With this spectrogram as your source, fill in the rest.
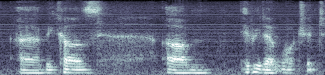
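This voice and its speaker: Amid noticeable background noise, a man with a British accent speaks at medium pitch. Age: 70s. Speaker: peace campaigner. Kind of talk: interview. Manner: halting, many fillers.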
